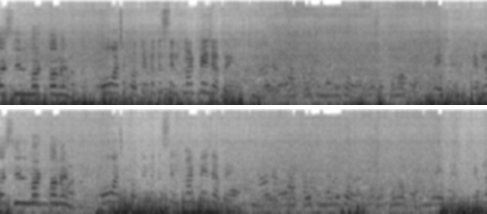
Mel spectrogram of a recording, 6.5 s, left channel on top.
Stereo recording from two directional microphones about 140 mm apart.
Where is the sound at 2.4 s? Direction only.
Centre (ahead or behind).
